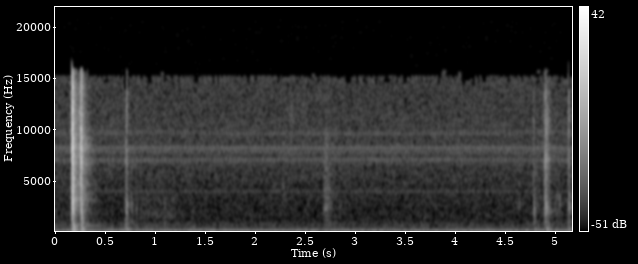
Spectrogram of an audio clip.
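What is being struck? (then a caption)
Plastic mechanical keyboard keys. An Ajazz full-size pink mechanical keyboard, with round plastic typewriter-style keycaps on a hollow plastic case, is tapped with long nails and fingertips. Sparse, sharp, bright plastic clicks ring briefly over a steady low hum. A few are close together at the start and a few more come near the end.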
